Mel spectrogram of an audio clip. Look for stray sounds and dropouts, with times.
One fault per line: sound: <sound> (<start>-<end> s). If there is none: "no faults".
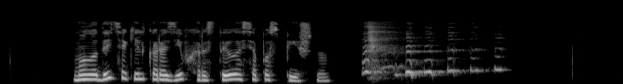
sound: laugh (3.6-5.2 s)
